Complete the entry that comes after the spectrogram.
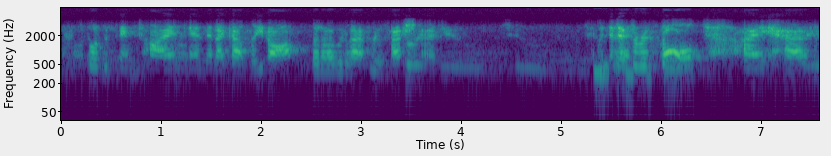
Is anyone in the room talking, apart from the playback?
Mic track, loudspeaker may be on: Yes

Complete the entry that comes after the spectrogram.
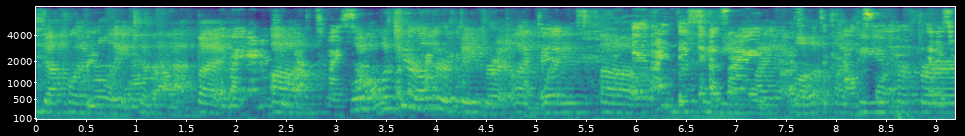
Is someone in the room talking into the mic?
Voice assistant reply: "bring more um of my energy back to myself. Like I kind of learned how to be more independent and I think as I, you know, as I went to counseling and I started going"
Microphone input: Yes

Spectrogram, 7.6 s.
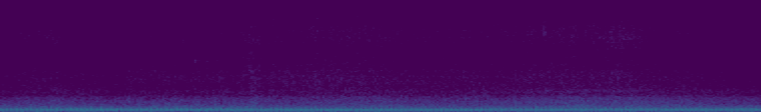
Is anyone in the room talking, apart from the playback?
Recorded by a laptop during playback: No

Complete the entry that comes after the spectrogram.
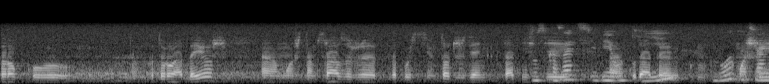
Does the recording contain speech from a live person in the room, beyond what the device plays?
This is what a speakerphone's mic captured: Yes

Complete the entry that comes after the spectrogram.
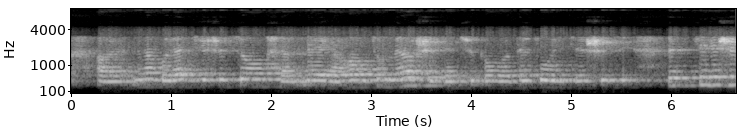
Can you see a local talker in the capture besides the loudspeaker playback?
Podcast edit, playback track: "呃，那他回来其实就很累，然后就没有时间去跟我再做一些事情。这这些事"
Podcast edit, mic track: No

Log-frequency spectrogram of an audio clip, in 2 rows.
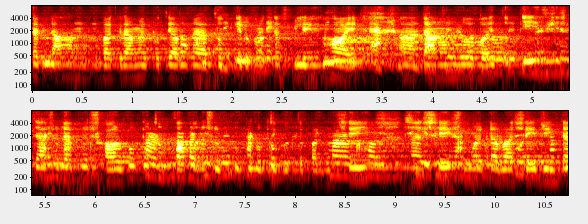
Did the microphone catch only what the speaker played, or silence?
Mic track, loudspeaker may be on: Yes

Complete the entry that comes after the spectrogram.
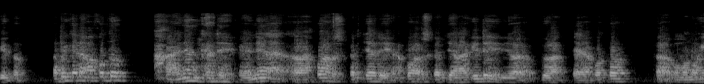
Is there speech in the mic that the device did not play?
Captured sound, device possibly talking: No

